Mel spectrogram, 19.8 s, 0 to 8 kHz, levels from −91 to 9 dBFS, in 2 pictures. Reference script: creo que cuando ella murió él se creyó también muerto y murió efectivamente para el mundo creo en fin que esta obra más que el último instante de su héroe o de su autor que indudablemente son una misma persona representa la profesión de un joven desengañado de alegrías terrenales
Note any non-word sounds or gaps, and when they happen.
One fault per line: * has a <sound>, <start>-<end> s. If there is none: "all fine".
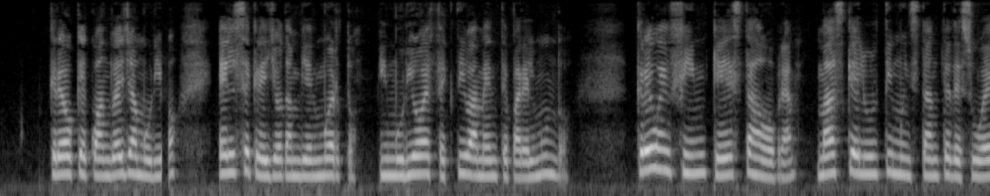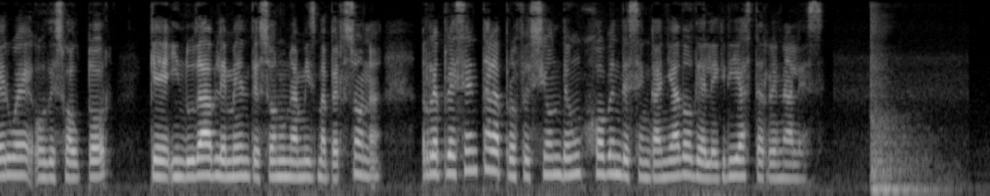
* has a dropout, 1.6-1.7 s
* has a thud, 18.6-19.5 s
